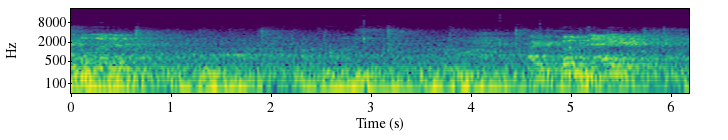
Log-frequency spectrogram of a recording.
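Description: An announcer's amplified voice over an arena public-address system, echoing through the large hall, over a steady low hum.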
